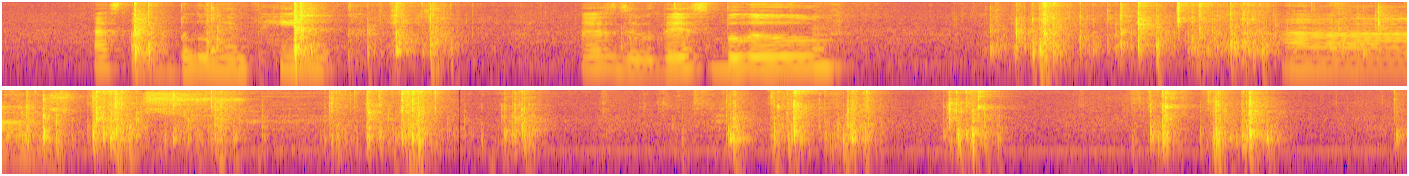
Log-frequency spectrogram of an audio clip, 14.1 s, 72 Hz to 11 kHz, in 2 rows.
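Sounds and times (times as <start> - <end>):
plastic vials clattering: 4.9 - 9.7.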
